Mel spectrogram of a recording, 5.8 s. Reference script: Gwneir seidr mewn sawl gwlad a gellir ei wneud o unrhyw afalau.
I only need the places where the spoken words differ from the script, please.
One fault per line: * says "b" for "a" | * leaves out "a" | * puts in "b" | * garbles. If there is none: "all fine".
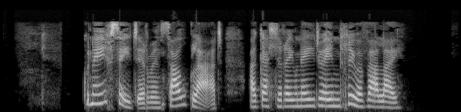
all fine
